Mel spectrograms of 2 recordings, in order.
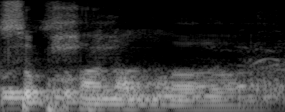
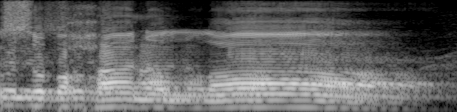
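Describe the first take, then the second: First: It is said at normal volume. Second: It is said loudly.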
